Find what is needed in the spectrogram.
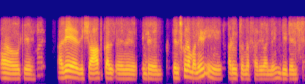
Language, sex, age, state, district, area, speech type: Telugu, male, 18-30, Telangana, Nalgonda, urban, conversation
